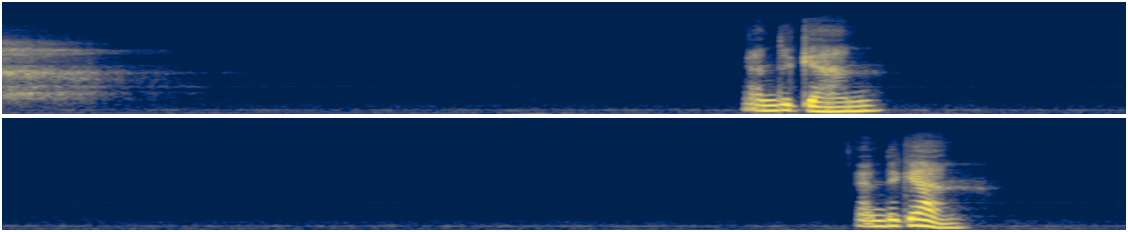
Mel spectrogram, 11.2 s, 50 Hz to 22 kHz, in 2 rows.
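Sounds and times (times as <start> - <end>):
slow soft breath out during a calm breathing exercise: 0.0 - 1.0
speech: 3.7 - 4.5, 9.9 - 10.5.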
